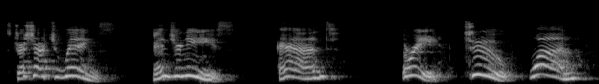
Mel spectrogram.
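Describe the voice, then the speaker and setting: Woman voicing an excited high-pitched storybook bug. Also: drawn-out words, muffled recording, full character voice. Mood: excited, urging. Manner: exclaiming, coaxing, proud. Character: encouraging, excited grown bug cheering on a little bug. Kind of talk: children's picture book read-aloud.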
